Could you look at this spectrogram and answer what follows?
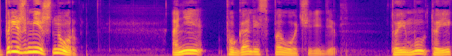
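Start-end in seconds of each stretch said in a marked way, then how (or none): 0.0-1.0 very high, loud order; shout. A narrator's reading. Man telling her to fix the cord, shouting. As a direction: yell urgently into the phone. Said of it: "кричал он".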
